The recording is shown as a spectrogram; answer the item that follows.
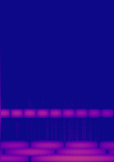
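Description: Logo intro sound: a sustained electronic tone of several steady pitches, ringing on after a struck start, swelling slightly and beginning to fade near the end.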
